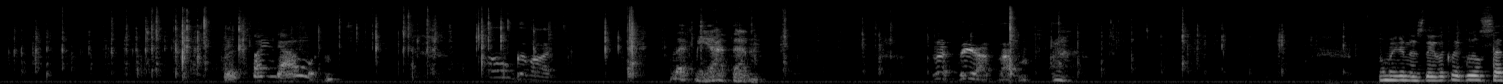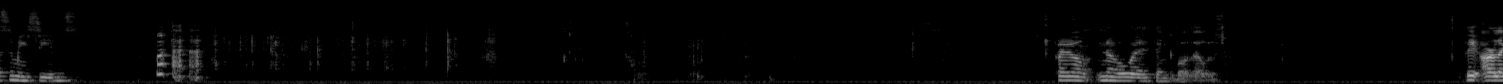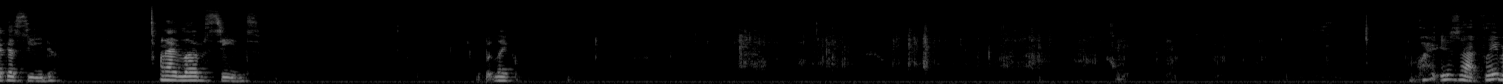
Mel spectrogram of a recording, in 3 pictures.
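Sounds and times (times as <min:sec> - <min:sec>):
person chewing crisp snack: 0:00.0 - 0:13.8, 0:16.8 - 0:25.5, 0:35.9 - 0:44.2.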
